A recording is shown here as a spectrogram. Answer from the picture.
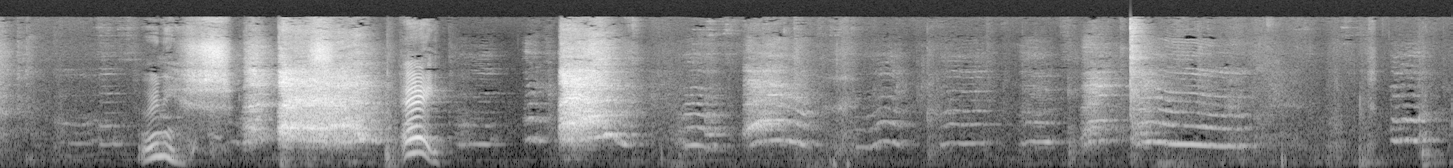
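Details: Winston, a Boston Terrier, greets his owner home from a weekend away with loud screaming: rising whining yelps, several harsh full-throated screams and a long wavering cry, with the owner's voice talking over it indoors.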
